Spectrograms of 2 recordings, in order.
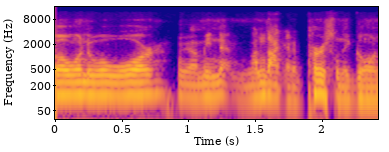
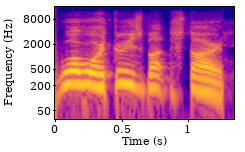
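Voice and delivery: alarmed quote; 8 semitones higher, 6 dB louder than usual. Retold or imitated. Quoting the alarmed oldest son.

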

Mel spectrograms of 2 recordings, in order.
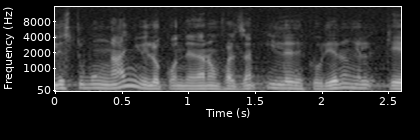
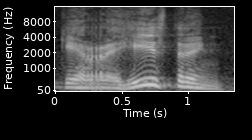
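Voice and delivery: loud, raised preaching voice; forceful preaching; 7 semitones higher, 8 dB louder than usual. Real, not acted. Preacher telling believers to let police search, forceful preaching. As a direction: drive the point home to the congregation.

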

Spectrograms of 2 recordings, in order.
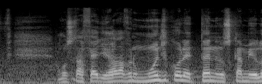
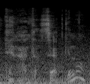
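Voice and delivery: quiet tearful protest; 8 semitones lower, 14 dB quieter, much faster than usual. Retold or imitated. Aí eu comecei a chorar.

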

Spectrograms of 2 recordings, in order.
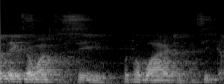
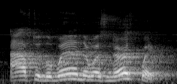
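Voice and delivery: loud; 7 semitones higher, 10 dB louder than usual. Acted. Reading scripture.

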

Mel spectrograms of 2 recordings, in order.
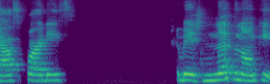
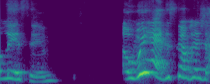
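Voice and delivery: ordinary delivery

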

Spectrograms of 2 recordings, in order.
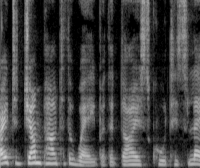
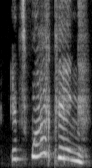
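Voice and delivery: much higher, louder and slower, thrilled; excited cry; 8 dB louder than usual. Acted. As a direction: shout it with amazed joy. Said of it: "he cried".

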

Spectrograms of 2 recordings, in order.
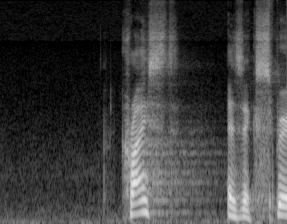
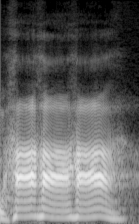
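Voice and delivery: spoken, jeering ha-ha-ha; mock like a sneering crowd; sarcastic mock laugh; 4 dB louder, much slower than usual. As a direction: deliberately fake laugh, heavy with sarcasm. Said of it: "More sarcasm from the crowd".

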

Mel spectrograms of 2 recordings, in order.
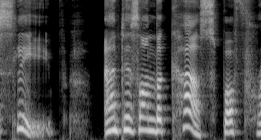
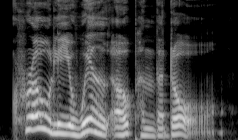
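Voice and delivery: plain reading voice

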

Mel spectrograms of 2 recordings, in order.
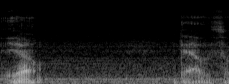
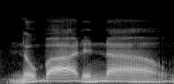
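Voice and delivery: drawn out high reply; 11 semitones higher, 4 dB louder, slower than usual. Pretend.

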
